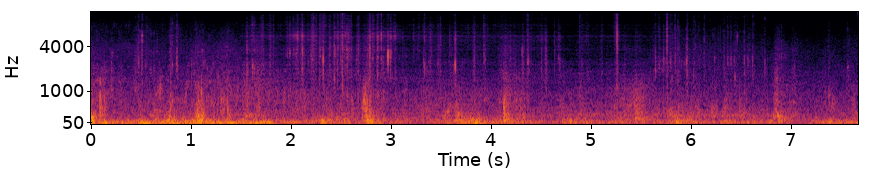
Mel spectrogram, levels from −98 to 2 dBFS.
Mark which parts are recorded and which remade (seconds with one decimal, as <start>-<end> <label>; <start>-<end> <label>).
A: 0.0-1.5 recorded; 1.5-5.8 remade; 5.8-7.7 recorded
